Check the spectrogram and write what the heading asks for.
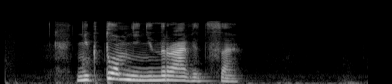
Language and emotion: Russian, angry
